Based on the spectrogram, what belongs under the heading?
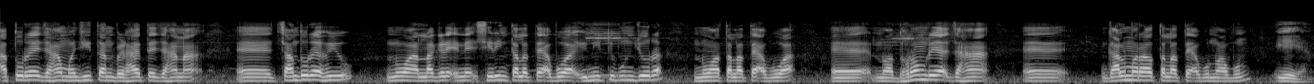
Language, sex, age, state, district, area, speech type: Santali, male, 45-60, West Bengal, Paschim Bardhaman, urban, spontaneous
